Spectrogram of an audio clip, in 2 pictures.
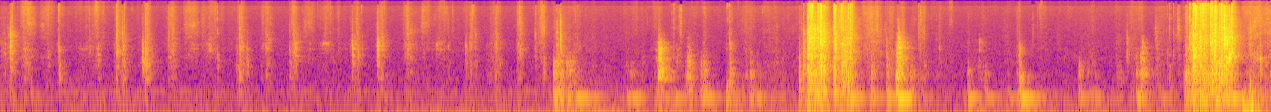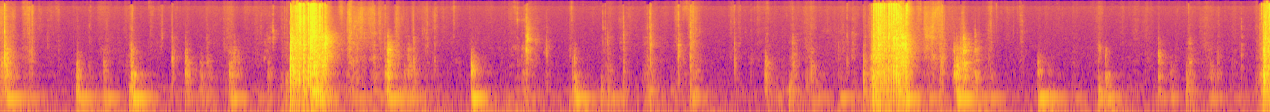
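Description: Repeated crisp riffling bursts of tarot cards being shuffled, several distinct loud shuffles spaced a few seconds apart, with soft handling noises between.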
